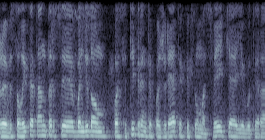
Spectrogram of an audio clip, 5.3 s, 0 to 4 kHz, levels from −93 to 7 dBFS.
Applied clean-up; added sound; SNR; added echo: neural separator model SepFormer DNS4.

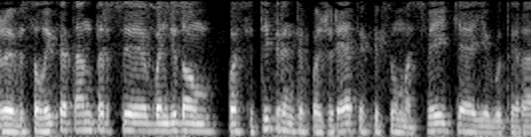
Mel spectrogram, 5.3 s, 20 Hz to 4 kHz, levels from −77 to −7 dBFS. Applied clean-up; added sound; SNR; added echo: neural mask model RNNoise.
